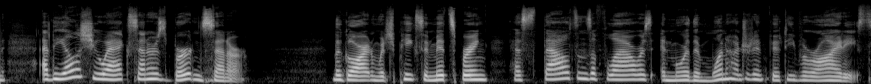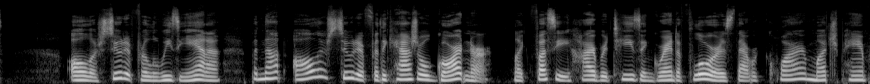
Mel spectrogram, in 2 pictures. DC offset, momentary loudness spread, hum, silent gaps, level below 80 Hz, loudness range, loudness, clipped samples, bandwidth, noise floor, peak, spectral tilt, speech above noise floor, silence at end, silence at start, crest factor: under 0.1%; 8 LU; none; none; -62 dBFS; 2 LU; -19 LUFS; under 0.1%; 16.5 kHz; -59 dBFS; -2 dBFS; -4.5 dB/octave; 41 dB; 0.05 s; 0 s; 16 dB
